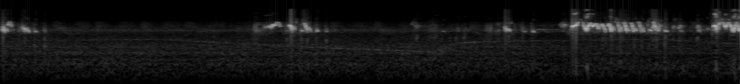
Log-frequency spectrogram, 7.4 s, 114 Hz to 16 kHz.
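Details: Two adult bald eagles and two young feed on fish at the National Arboretum nest in Washington, D.C., 11 June 2017; short clusters of shrill chirps break a quiet spell, ending in a dense, rapid chittering run.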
